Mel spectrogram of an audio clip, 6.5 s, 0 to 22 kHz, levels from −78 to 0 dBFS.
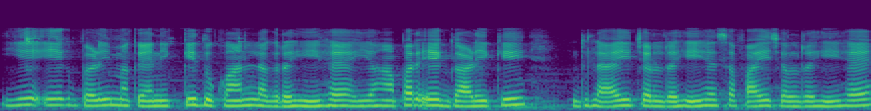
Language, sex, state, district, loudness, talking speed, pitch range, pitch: Hindi, female, Bihar, Patna, -15 LUFS, 200 wpm, 185-210 Hz, 195 Hz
